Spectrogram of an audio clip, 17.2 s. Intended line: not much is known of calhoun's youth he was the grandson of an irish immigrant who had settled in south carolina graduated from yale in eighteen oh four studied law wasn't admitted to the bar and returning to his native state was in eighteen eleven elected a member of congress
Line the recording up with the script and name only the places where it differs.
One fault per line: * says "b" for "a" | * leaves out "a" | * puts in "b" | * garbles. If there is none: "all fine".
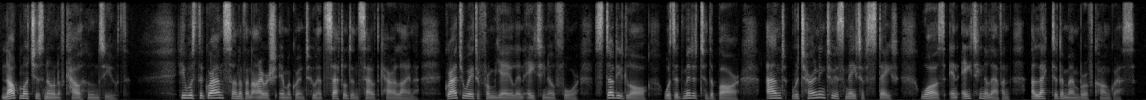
* says "was" for "wasn't"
